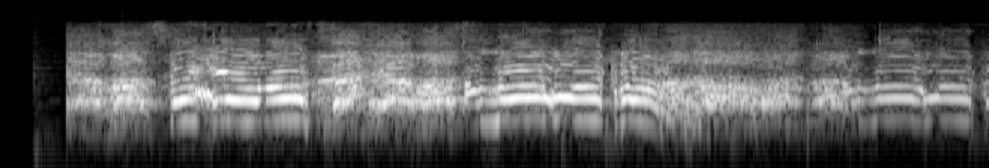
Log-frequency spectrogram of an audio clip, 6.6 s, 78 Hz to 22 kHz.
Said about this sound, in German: Ja, so hat sich das angehört. Im Januar 2011 in Kairo, Gottes Gruß rufen die Menschen da. Hunderttausende sind 2011 auf die Straße gegangen, und zwar Christen und Muslime gleichermaßen, um gegen Präsident Mubarak zu protestieren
